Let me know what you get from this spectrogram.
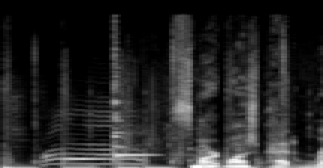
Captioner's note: cat meows; glass tinging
